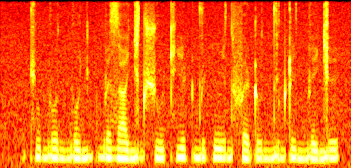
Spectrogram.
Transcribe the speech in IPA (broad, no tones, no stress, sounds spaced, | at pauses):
cʰ u b oː d b o ɟ i ʈ b ɛ z a ɟ ɪ d ʃ u cʰ iː ʈ d̪ i ʈ ɲ ɪ d f ɛ ʈ u d d̪ i d ʈ i d b e ɟ ɪ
